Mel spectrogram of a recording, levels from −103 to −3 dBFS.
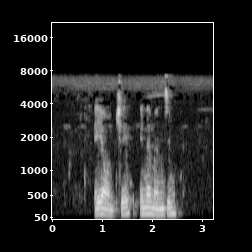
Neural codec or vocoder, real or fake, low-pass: none; real; 7.2 kHz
